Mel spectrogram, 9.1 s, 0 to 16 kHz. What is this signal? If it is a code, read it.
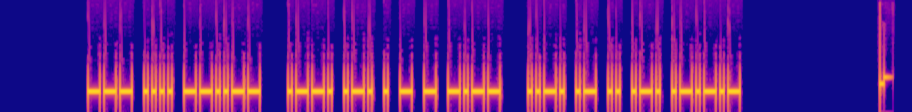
Morse code, heard as a keyed tone, about 30 wpm, 700 Hz. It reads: OH, PRETTY FAIR.
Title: Sentences from Top 1300 Words 30wpm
